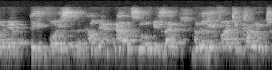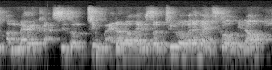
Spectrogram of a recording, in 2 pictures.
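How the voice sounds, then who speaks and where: A man hosts a live event as master of ceremonies, playfully addressing the audience like a showman. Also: fairly high pitch. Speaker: master of ceremonies at a speech contest. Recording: very echoey room, distant microphone.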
